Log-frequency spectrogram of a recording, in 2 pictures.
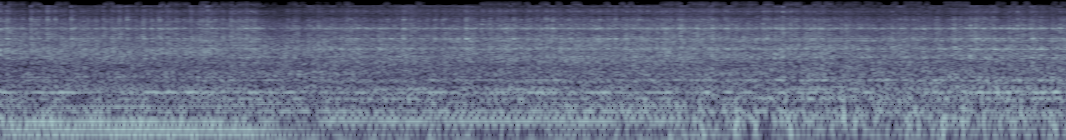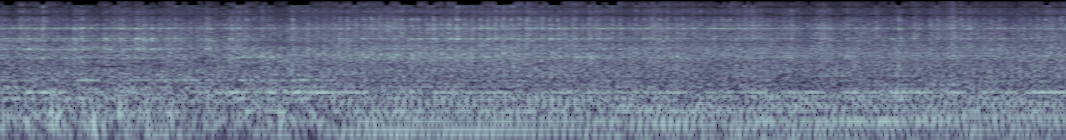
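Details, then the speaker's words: Fan with blades needing a lot of work keeps bouncing around; harsh continuous rattling and buzzing with loose uneven chatter over motor hum; damaged blades shaking the fan violently, owner fears it will fall apart. "I swear this thing is probably gonna fall apart and chop my head off"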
